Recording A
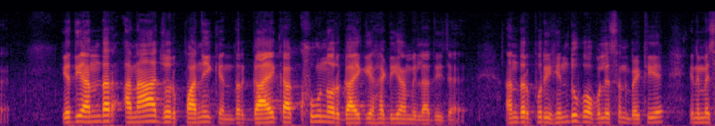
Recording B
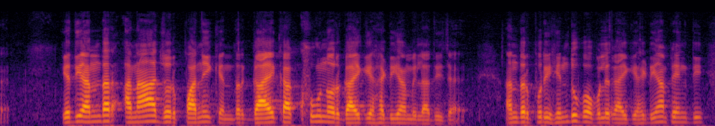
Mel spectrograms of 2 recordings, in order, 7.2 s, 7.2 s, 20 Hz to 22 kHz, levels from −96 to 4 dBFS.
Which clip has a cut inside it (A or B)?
B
